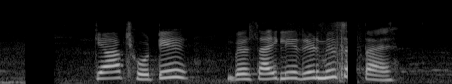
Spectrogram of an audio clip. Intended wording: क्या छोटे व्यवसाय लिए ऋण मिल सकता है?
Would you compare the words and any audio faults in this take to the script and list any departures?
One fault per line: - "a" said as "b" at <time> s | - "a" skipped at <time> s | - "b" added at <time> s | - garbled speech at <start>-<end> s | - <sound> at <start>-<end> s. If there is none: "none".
- dropout at 3.5-3.6 s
